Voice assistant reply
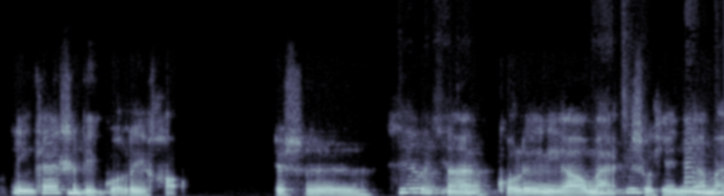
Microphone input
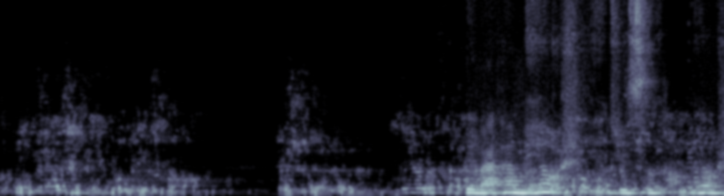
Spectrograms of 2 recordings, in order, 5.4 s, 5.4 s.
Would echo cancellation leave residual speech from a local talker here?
Yes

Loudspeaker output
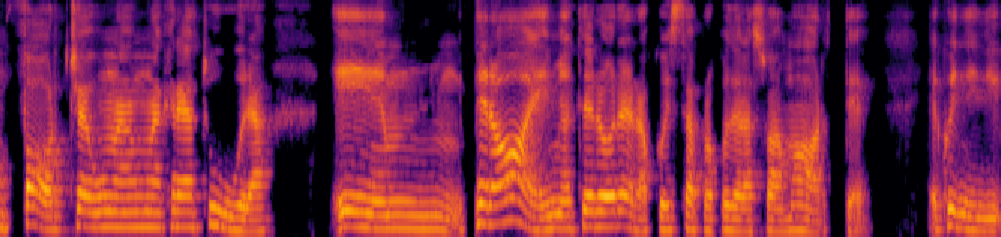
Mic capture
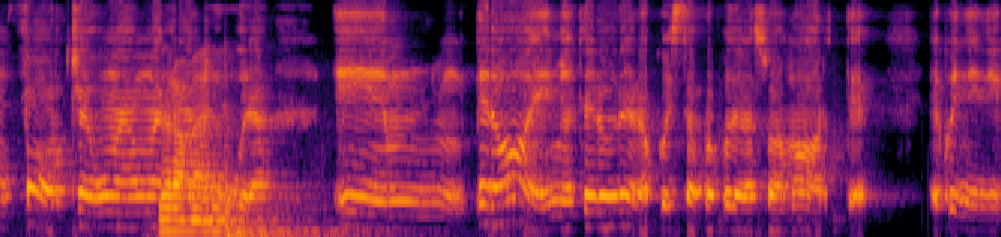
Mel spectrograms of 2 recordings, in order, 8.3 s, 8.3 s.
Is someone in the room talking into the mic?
Yes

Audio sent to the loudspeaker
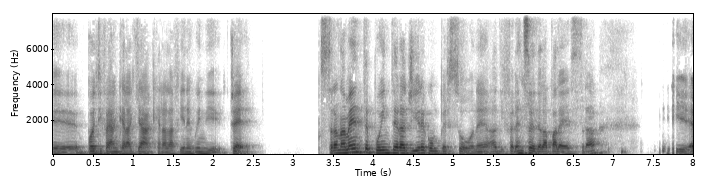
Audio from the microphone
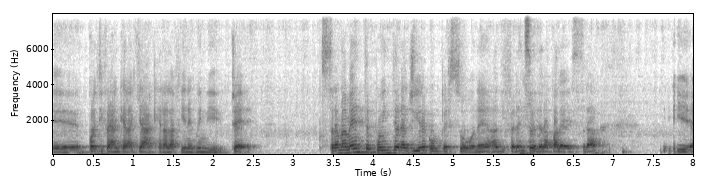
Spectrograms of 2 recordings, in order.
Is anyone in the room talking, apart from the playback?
No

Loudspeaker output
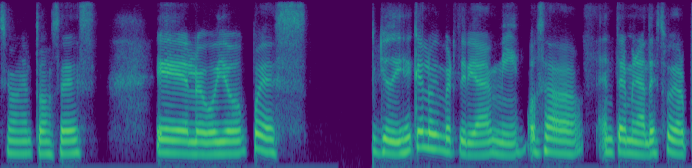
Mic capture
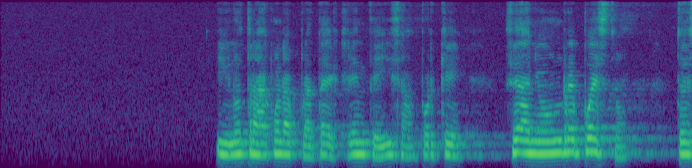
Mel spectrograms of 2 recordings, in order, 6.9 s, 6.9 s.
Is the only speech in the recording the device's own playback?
No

